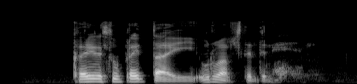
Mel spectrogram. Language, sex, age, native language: Icelandic, male, 20-29, Icelandic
